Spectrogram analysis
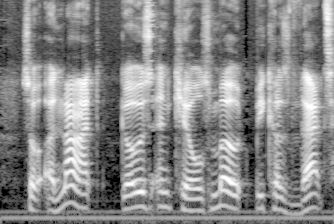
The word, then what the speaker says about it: Mot: they almost take on mott mott is like hades mott is the god of the underworld it's actually pronounced moat i say mot because it looks like it's moat l initially sides with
